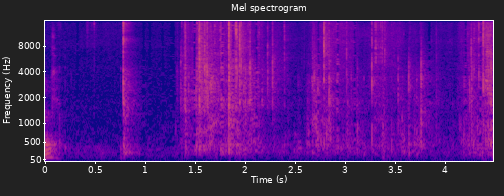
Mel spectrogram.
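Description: Clear plastic kit bag crinkling and rustling as it is handled, an irregular run of small crackles starting a little over a second in, after a single light knock.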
